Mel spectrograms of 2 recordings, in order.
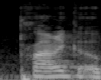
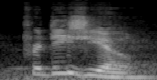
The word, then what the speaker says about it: Prodigio: And mine's the La Sportiva Prodigo Pro. Is that how you say it? Prodigio.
